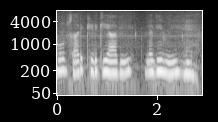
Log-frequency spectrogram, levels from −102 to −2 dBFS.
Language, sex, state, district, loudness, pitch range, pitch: Hindi, female, Uttar Pradesh, Saharanpur, -15 LUFS, 175-195 Hz, 185 Hz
